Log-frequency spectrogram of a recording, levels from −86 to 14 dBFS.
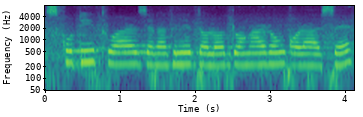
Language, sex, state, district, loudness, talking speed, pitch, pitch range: Assamese, female, Assam, Kamrup Metropolitan, -11 LUFS, 115 wpm, 235 Hz, 225-240 Hz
